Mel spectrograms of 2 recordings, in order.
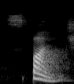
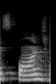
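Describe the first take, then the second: First: स्पंज as "spunj"; short "uh" vowel in स्पंज; correct pronunciation. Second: स्पंज as "sponj", with an o vowel; wrong pronunciation. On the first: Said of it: "ये है स्पंज". (स्पंज में छोटा "अ" बोलें) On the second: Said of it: "स्पंज मत कहिए". (स्पंज को "स्पॉन्ज" बोलें) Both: Shown as a demonstration.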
